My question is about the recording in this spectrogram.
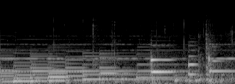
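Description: Piano chords played slowly, beginning with a C minor 7 voicing over a B♭ bass, with new notes entering about every half second and ringing on under sustain.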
